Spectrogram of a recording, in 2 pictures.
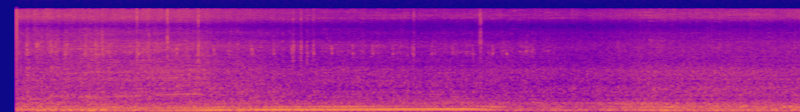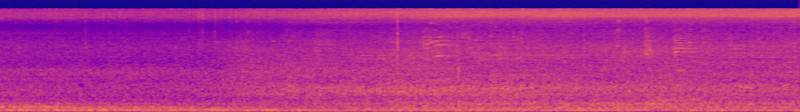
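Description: Car engine drone and road rumble heard from inside the cabin while driving. The engine note is strongest for the first few seconds, then eases off about five seconds in, leaving a steady rumble.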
